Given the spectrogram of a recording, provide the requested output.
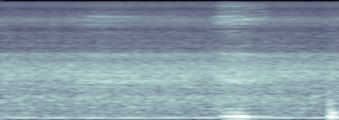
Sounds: Sigh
